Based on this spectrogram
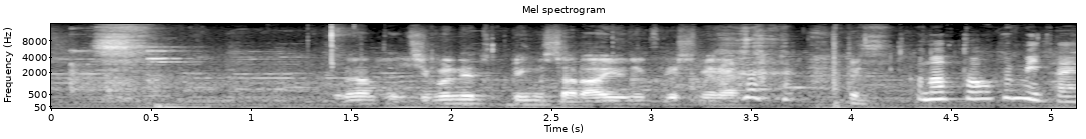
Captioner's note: laughs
